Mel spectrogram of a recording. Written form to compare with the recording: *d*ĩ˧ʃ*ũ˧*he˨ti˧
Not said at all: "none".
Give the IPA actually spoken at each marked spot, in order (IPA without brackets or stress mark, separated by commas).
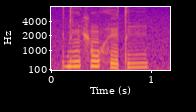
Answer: d, ũ˧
